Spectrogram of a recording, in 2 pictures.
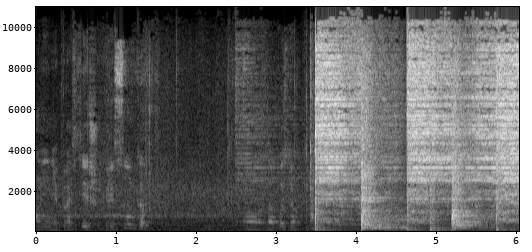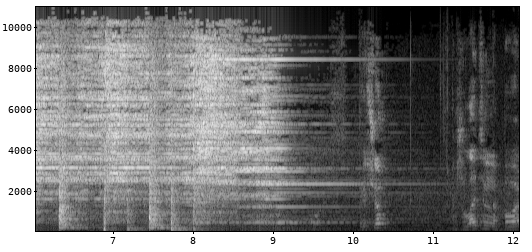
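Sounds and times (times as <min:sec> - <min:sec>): drum kit slow beat: 0:03.5 - 0:10.3
cymbals ringing: 0:03.5 - 0:10.6.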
